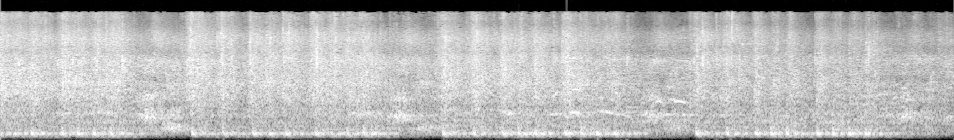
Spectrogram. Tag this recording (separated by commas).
Speech, inside a public space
